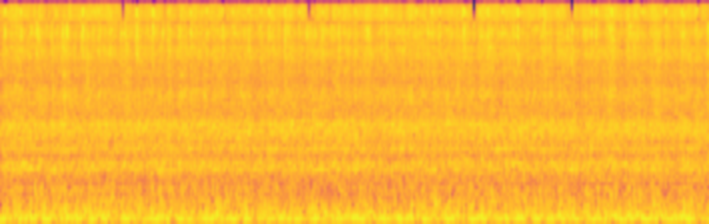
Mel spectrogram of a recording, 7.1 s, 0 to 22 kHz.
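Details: First startup of a freshly rebuilt 580 Mopar stroker on a run stand with headers and mufflers, timing at 33°, about 1,400 rpm fast idle, 65 psi oil pressure; deep, even, muffled V8 burble with no misses, knocks or ticks, running smoothly.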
